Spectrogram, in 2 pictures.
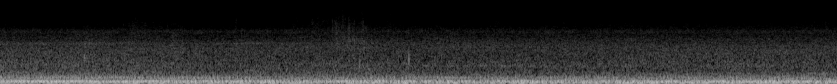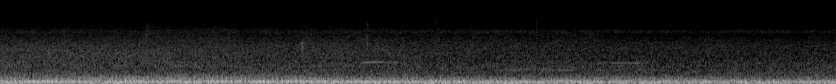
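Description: A steady low rumble with no breaks, with a few faint short high notes in the second half.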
